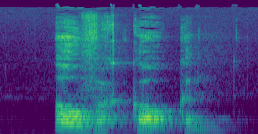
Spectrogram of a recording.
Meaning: to boil over
- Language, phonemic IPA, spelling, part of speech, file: Dutch, /ˈoːvərkoːkə(n)/, overkoken, verb, Nl-overkoken.ogg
